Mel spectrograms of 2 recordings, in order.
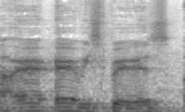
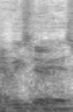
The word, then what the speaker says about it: Ari Spears: So we see just now, Ari Spears. I said his name right? – Yeah, Ari Spears.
